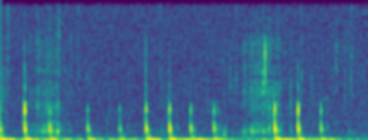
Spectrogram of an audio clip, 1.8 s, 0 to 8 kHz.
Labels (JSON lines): {"label": "biophony, knock", "recorder": "SoundTrap 300"}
